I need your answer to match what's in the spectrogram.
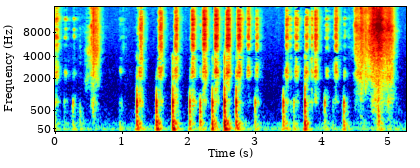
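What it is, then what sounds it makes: Pencil drawing on paper. A hand steadily scratches a graphite pencil, held in a metal extender, across a flat sheet of drawing paper while drawing, close up. Quick, dry, scratchy strokes come in a rapid, uneven series with bright, hissy edges, ending in a longer continuous scrape.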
